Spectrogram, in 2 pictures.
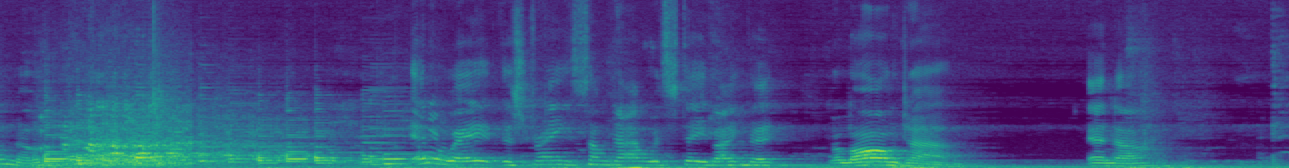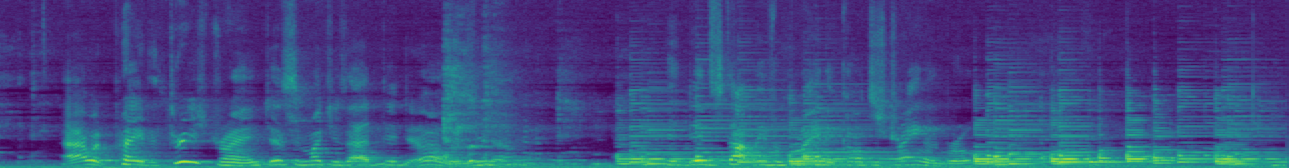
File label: banjo story; Bluegrass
